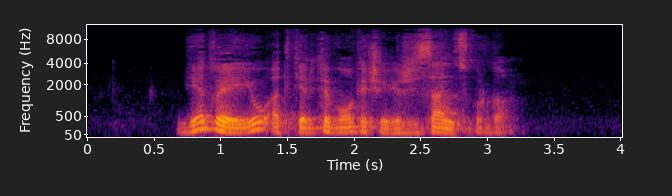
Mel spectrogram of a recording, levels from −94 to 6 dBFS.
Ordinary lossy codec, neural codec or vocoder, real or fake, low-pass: AAC, 32 kbps; codec, 24 kHz, 0.9 kbps, WavTokenizer, medium speech release version 2; fake; 10.8 kHz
